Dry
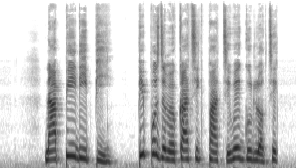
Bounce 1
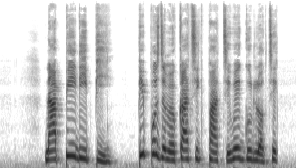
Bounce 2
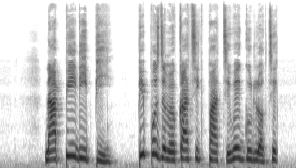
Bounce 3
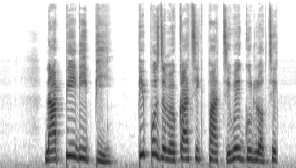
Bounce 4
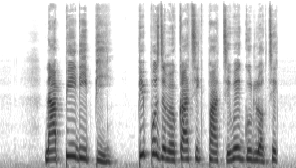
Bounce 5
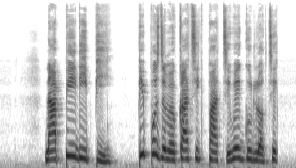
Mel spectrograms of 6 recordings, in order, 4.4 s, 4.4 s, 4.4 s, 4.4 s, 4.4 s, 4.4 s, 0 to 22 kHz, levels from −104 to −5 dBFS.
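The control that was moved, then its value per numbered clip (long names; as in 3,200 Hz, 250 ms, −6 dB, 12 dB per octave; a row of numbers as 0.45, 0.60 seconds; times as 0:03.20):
pitch vibrato, speed: 3, 6.6, 1.1, 1.8, 4.4 Hertz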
